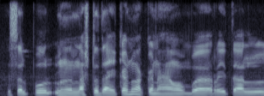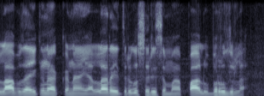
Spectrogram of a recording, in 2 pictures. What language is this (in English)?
Kannada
